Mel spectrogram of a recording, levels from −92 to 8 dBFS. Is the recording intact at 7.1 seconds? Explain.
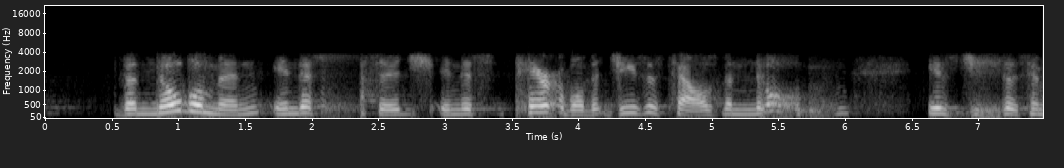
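No. From 6.99 to 7.20 s the speech smears into a stretched buzzy tone or coloured noise that fades and stays weak as the sound resumes. This is VoIP packet loss concealed by the speech codec: about 180 ms of audio went missing, and the decoder filled the gap by repeating its last pitch and vocal tract filter at falling gain.

The whole clip, this moment included, is also plainly rough and synthetic, with the band cut to roughly 200 Hz to 3.5 kHz. That points to the G.729 codec, which fits an 8 kbit/s link that rebuilds speech from a filter, a pitch predictor and a few pulses per frame.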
